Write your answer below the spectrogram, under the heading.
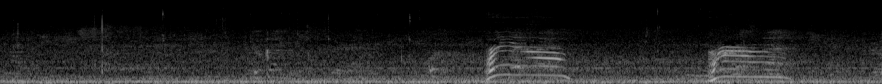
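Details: Domestic cat reacting to air blown at its rear, giving two drawn-out, wavering meows a couple of seconds apart over a steady low hum.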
